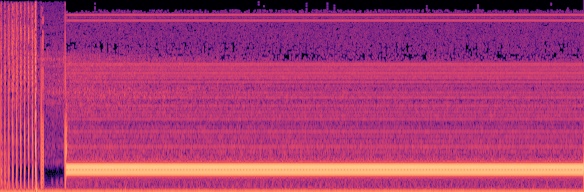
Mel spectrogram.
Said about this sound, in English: Now, the dial tone length was short, but maybe I just talked it off last time.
